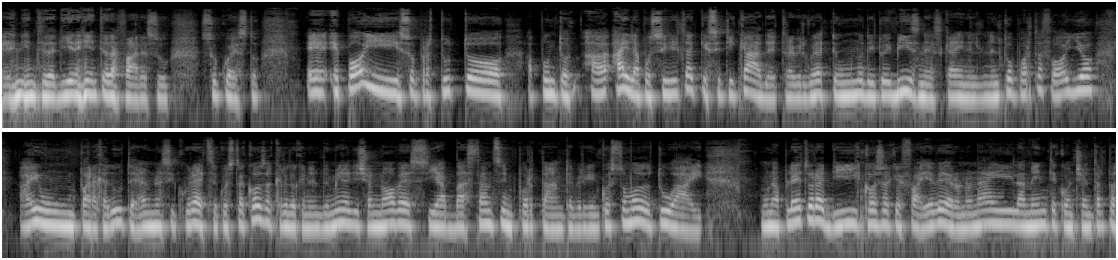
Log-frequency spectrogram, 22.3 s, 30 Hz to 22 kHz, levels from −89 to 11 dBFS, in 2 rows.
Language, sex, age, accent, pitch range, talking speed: Italian, male, 30-49, native, 155-175 Hz, 180 wpm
